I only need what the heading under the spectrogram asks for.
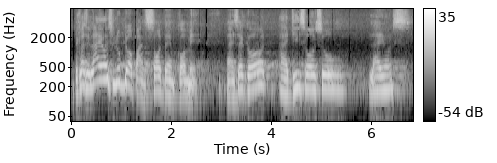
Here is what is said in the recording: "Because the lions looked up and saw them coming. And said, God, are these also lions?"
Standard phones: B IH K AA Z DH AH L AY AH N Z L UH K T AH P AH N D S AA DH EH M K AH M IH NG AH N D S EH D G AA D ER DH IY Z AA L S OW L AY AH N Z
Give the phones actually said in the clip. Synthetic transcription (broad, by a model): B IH K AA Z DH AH L AY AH N S L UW K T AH P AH N S AA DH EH M K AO M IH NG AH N S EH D G AA D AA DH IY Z AA L S OW L AY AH N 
